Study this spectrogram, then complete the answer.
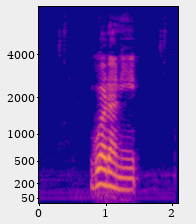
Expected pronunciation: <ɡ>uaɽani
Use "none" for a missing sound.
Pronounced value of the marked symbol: ɡ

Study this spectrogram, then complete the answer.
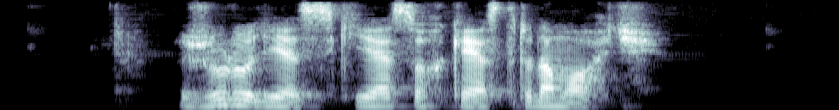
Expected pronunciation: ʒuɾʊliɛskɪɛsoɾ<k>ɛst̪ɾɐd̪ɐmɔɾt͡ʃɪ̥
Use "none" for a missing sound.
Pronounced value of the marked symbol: k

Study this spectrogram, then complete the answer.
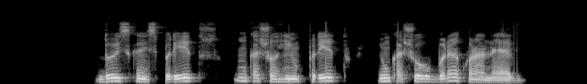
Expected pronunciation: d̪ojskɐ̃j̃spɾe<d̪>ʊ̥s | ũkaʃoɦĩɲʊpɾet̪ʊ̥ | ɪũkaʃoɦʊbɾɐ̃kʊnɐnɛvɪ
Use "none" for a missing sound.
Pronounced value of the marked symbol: t̪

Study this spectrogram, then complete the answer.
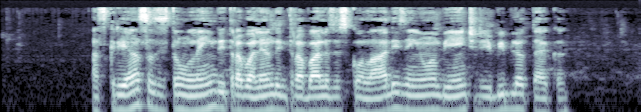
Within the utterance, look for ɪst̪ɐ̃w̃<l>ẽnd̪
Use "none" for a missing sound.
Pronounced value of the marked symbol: l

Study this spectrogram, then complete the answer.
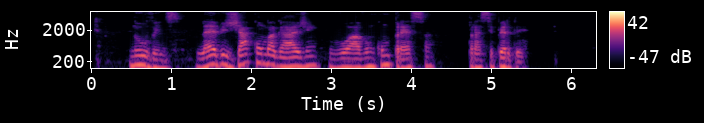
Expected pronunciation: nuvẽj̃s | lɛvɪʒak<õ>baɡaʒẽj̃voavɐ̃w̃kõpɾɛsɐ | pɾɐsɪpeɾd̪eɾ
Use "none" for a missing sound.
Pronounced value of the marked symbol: õ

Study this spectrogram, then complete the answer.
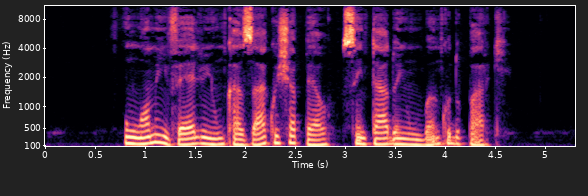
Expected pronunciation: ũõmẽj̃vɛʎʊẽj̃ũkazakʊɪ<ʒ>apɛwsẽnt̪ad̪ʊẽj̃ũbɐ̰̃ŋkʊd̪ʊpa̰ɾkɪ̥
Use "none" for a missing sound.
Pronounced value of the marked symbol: ʃ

